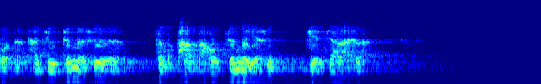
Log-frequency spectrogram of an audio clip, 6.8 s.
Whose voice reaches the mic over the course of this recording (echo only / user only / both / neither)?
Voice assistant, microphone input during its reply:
echo only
